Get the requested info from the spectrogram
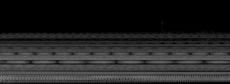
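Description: Acoustic guitar chord left ringing steadily, with no new strum, in a pause between sung lines of a folk song.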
